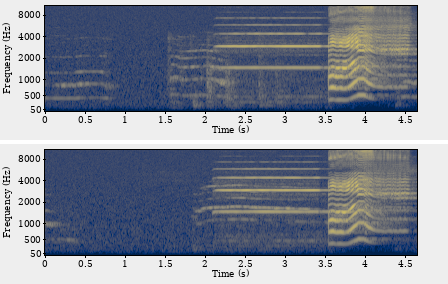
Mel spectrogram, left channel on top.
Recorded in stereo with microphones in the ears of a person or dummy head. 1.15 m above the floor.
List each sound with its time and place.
2.1 s a violin: 45° right (ahead or behind), 8 m
3.5 s a baby crying: 5° right (ahead or behind), 1.0 m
